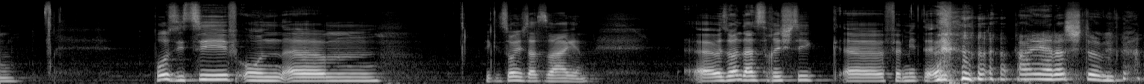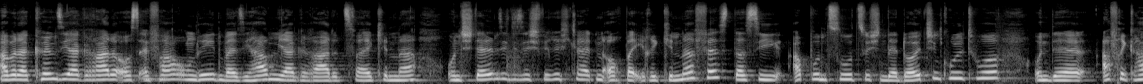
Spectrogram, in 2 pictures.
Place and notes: Office of AfricanTide Union, Dortmund - zwischen den Kulturen...
... Raisa interviews Marie… they get talking about the education of children. How to turn the difficulty of life between two cultures in to an advantage…?!
Dortmund, Germany, February 2018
